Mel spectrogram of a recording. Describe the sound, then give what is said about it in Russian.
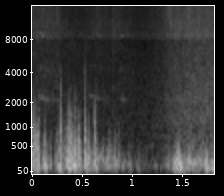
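Strong, sudden wind gusts in hot weather, raising dust, roar and buffet the microphone in a rough, low rumble, easing briefly in the middle before surging back up. No voices are heard. “Вот видите, мы о них начали говорить, и на пустом месте жару начался ветер жуткий.”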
